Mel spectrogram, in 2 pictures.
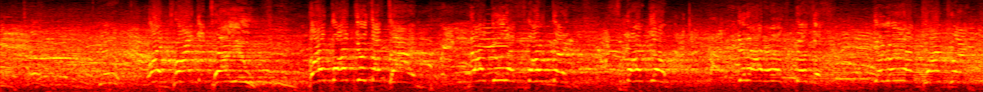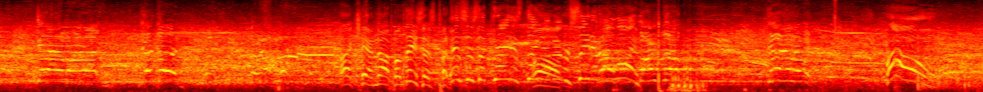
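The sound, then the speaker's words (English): A sharp open-hand slap cracks out over a loud, roaring arena crowd as Ric Flair slaps Sting, whose arms are held back across the ropes by the Andersons, with more smacking impacts scattered through the constant dense cheering and chatter. “The last thing you heard was a slap”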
